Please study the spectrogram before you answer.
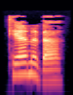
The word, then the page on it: canada: British English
